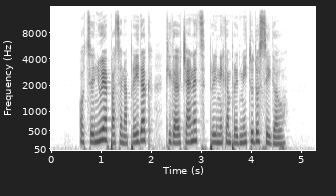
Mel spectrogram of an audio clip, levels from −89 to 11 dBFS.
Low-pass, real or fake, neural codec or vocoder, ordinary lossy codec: 14.4 kHz; real; none; none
